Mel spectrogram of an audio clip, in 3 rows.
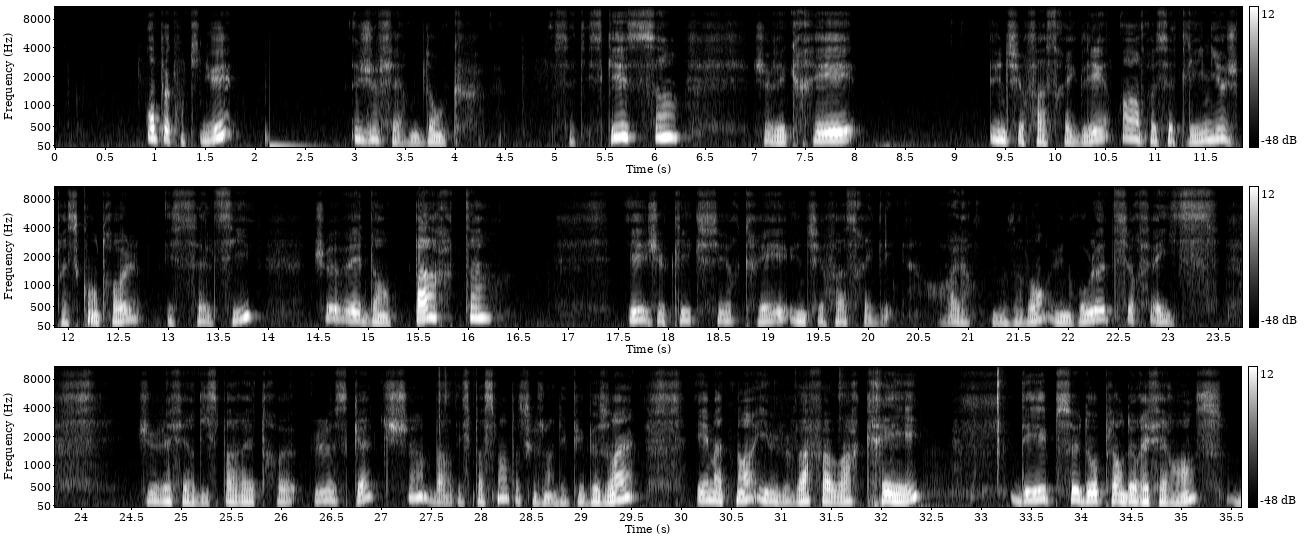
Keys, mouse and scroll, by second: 0.2 right click, 3.3 click, 4.7-5.4 scroll down 2, 5.4 right click, 7.2-8.2 drag, 10.6 click, 13.2 ctrl+click, 14.9 click, 16.9 click, 20.2 click, 25.6 click, 26.7 click, 27.5 space, 27.8 space, 29.1-29.4 scroll down 1, 29.7-30.6 drag.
